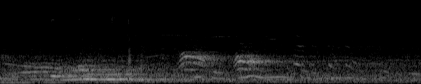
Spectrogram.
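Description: Indistinct voices of several people talking in the background, with two short, higher arched calls about two seconds in.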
